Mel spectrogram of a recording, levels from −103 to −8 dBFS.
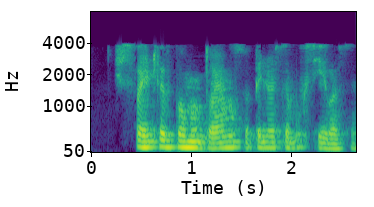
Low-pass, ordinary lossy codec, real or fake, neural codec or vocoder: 7.2 kHz; AAC, 16 kbps; fake; autoencoder, 48 kHz, 32 numbers a frame, DAC-VAE, trained on Japanese speech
